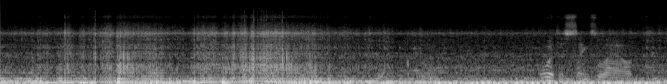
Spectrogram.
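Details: 1966 Chevy truck idling after an oil change with a better filter, oil pressure up and no leaks; deep, loud, steady idle with even rumble, no knocks or misses, healthy engine with a loud exhaust.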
